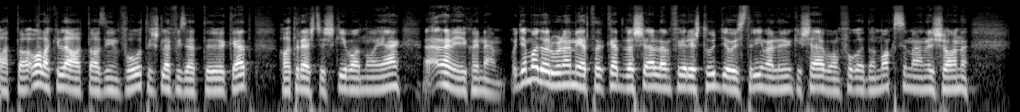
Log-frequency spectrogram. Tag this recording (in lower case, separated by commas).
tick, speech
